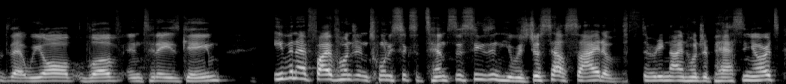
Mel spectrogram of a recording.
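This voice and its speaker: Man, sports podcast host, joking, casual, high voice, dry sound. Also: no echo. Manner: playful, joking, swearing.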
